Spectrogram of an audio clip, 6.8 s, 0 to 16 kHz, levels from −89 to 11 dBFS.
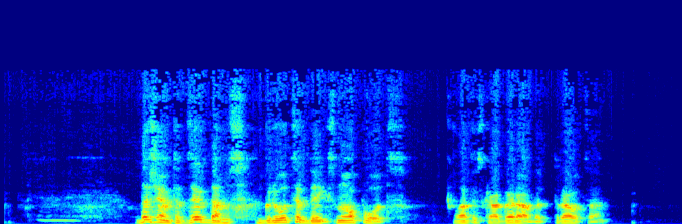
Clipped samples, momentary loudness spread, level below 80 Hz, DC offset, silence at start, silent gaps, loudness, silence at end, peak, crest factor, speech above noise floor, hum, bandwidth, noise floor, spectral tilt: under 0.1%; 11 LU; -56 dBFS; under 0.1%; 1.35 s; none; -16 LUFS; 0.8 s; 0 dBFS; 18 dB; 45 dB; none; 11.5 kHz; -61 dBFS; -7.5 dB/octave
